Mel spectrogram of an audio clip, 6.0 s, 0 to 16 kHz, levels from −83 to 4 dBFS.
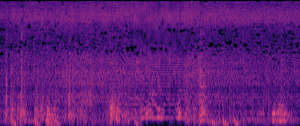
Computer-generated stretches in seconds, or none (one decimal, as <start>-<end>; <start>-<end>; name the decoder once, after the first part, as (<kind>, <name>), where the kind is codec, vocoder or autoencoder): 2.6-3.7 (vocoder, BigVGAN v2)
